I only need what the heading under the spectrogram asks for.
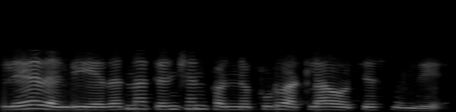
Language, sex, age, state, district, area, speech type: Telugu, female, 45-60, Andhra Pradesh, Annamaya, rural, conversation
